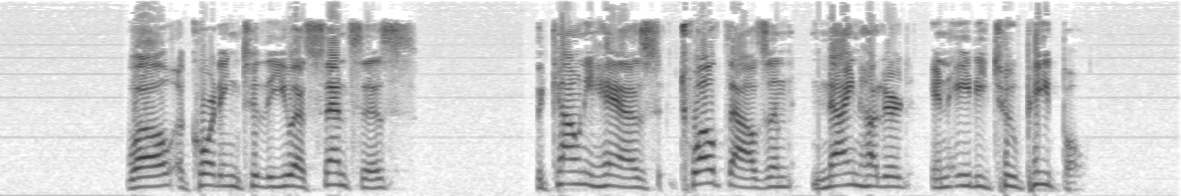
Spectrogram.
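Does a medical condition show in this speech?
No.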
